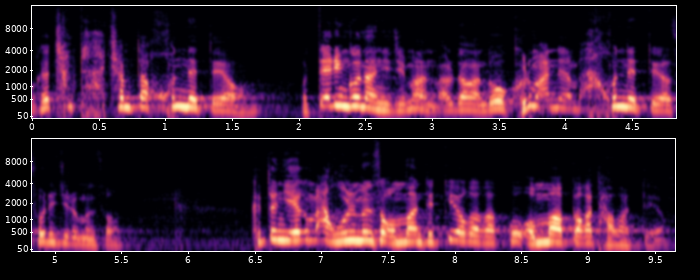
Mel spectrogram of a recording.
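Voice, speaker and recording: A man's voice: high voice, vocal fry. A male pastor giving a conversational sermon, retelling conversations and building emphasis. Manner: conversational preaching with rising emphasis and retold dialogue. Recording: reverberant hall.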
